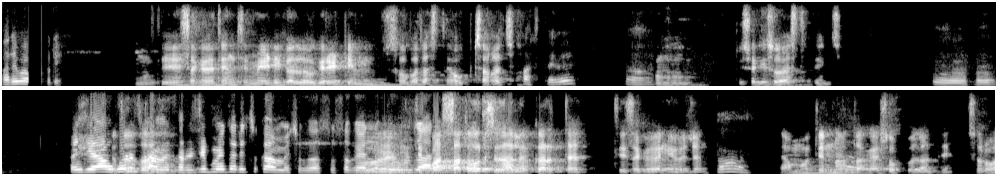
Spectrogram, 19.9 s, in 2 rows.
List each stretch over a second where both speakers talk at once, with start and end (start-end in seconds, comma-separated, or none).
13.5-15.2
